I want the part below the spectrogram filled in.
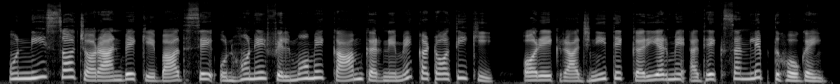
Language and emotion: Hindi, neutral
